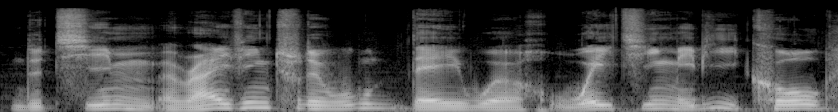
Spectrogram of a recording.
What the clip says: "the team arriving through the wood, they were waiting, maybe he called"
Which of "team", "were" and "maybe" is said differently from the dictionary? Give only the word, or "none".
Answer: maybe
